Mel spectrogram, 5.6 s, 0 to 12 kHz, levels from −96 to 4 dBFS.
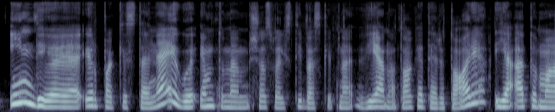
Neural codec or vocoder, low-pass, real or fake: none; 10.8 kHz; real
